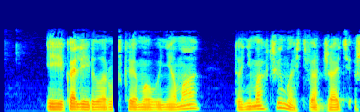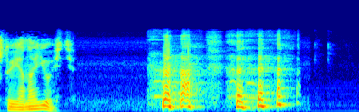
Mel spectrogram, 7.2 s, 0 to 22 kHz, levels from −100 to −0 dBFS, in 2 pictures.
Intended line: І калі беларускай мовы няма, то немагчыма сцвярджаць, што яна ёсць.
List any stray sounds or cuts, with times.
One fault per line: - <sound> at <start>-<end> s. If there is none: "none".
- dropout at 1.1-1.2 s
- laugh at 5.1-6.6 s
